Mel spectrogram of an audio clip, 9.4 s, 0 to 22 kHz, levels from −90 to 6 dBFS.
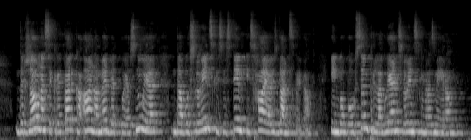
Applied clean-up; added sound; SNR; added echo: none; none; none; reverberation time 0.6 s.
